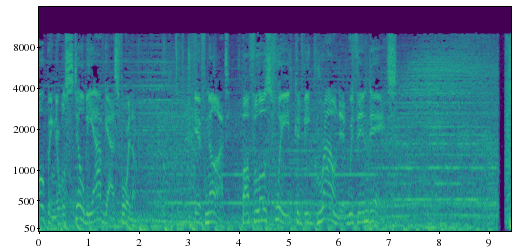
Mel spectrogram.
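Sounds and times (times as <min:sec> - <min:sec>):
speech: 0:00.0 - 0:07.4
trucks driving away with low engine drone: 0:00.0 - 0:07.4
road noise: 0:00.0 - 0:09.3.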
